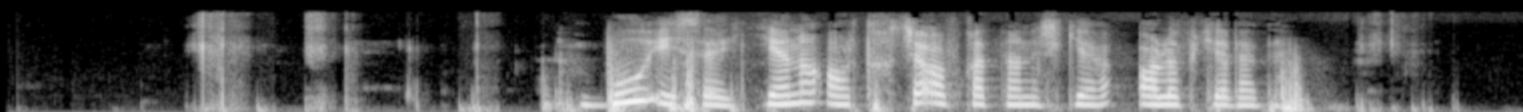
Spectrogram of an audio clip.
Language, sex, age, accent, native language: Uzbek, female, 18-24, Navoiy, Tajik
